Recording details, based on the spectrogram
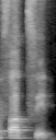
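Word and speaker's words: فاغفر: তো ইগফির এর সাথে আপনি যদি ফা একসাথে মিলায় পড়েন, তখন কিন্তু এই যে হামজাটার উচ্চারণটা আর হয় না, তখন এটা ইয়া হয়ে অ্যাসিমিলেট হয়ে বা একত্রিত হয়ে এটা হয়ে যায় ফাগফির।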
